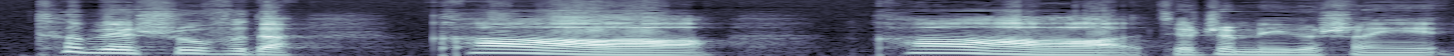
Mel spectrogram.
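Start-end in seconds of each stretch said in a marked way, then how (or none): 1.0-2.9 American "call" with open, sighing ah; slow, relaxed American "call"; American pronunciation. Shown as a demonstration. Teacher shows learners the American vowel in call, American accent. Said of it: "但美音中这个哦的声音呢".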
